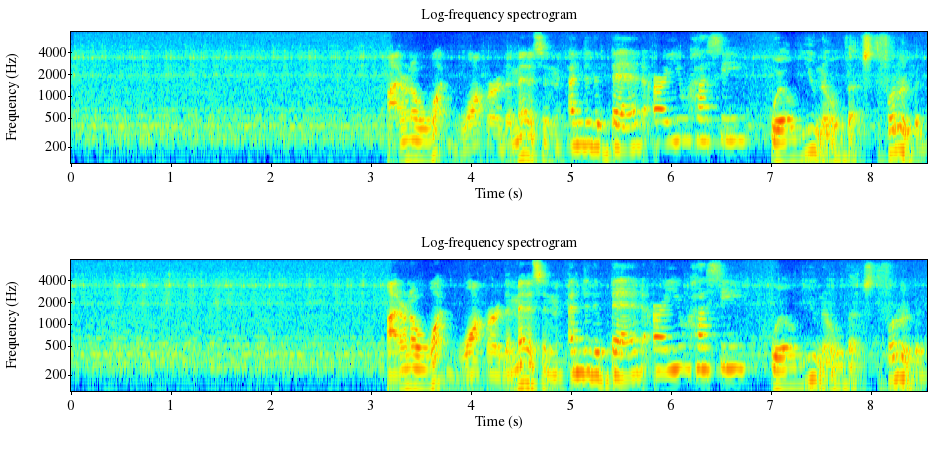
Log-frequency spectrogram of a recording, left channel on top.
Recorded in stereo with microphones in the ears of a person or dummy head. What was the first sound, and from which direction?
A man speaking, 70° right (ahead or behind).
